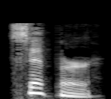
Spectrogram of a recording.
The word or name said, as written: sipper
